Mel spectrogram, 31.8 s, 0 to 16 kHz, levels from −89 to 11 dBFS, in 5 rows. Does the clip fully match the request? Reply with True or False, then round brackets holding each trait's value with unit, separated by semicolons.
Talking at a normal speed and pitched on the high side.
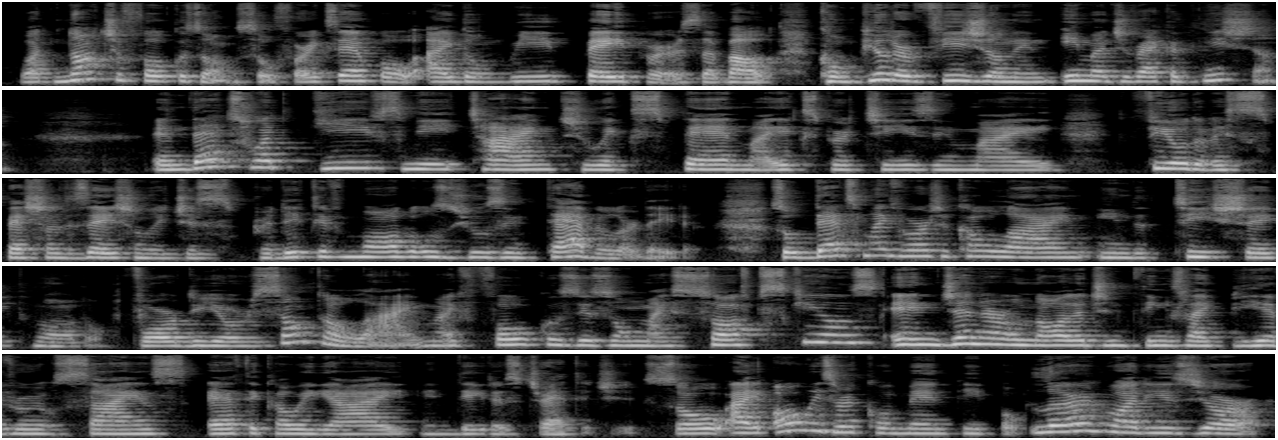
True (155 wpm; 210 Hz)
